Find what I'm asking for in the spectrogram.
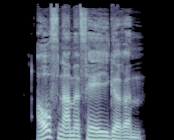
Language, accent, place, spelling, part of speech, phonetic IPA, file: German, Germany, Berlin, aufnahmefähigerem, adjective, [ˈaʊ̯fnaːməˌfɛːɪɡəʁəm], De-aufnahmefähigerem.ogg
- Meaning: strong dative masculine/neuter singular comparative degree of aufnahmefähig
